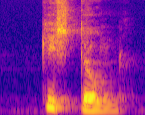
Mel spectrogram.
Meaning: dialling tone, dial tone
- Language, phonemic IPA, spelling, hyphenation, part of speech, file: Dutch, /ˈkis.toːn/, kiestoon, kies‧toon, noun, Nl-kiestoon.ogg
